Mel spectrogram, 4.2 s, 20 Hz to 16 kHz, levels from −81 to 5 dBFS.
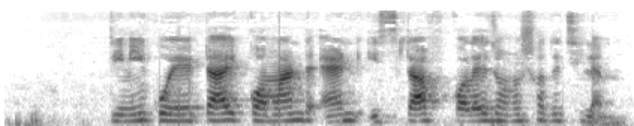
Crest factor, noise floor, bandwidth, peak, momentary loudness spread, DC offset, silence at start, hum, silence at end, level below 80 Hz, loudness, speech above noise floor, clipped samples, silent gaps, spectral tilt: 20 dB; -49 dBFS; 11.5 kHz; -2 dBFS; 14 LU; under 0.1%; 0.1 s; none; 0.05 s; -54 dBFS; -21 LUFS; 27 dB; under 0.1%; none; -3.5 dB/octave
